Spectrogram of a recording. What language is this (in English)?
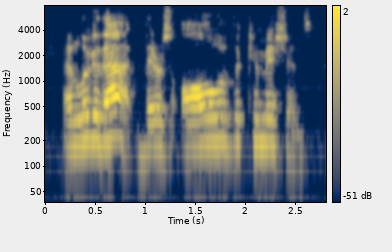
English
